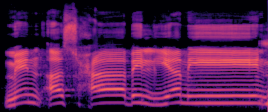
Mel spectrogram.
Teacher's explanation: پیارے بچوں صاد کو پر پڑھنا ہے.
